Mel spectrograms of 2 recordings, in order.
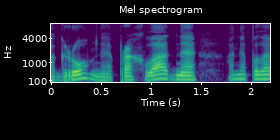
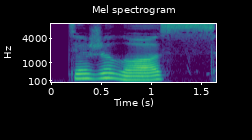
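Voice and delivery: hissed delivery. Reading a story, a creature coiling around a milk mug speaks, hissing. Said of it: "прошипела одна".

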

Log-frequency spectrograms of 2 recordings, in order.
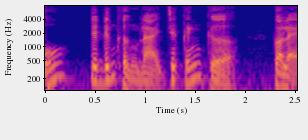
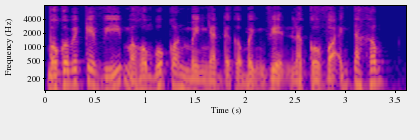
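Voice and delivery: usual speaking voice

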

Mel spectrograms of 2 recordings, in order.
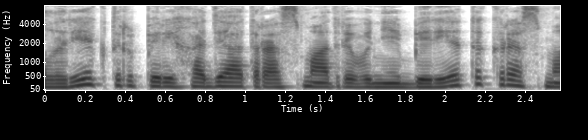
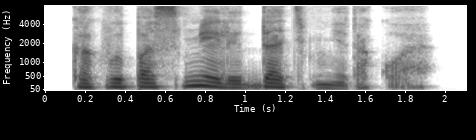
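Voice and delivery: usual speaking voice

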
